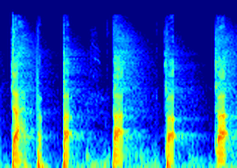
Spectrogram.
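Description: Sampled rock drum loop playing back, a beat of kick and snare hits about two a second.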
